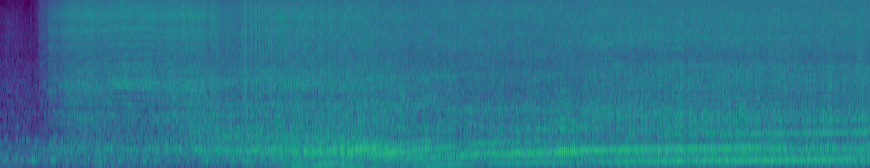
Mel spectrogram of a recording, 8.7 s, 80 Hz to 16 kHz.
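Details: Micro hydro turbine, after resealing the base, fixing gauge drips and sorting the inlet filters: a whir climbs in pitch as the rotor spins up, then settles into a steady, even hum. It runs leak-free into an EcoFlow Delta Pro, which is limited to 150 V input. Normal running.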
